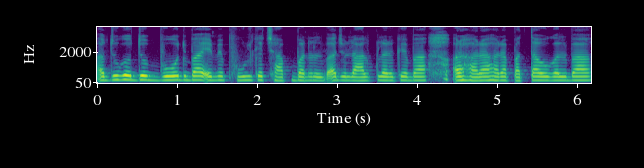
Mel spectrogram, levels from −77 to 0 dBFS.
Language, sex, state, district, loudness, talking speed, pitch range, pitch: Bhojpuri, female, Uttar Pradesh, Ghazipur, -16 LUFS, 215 wpm, 185-200 Hz, 190 Hz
